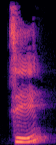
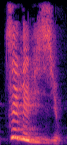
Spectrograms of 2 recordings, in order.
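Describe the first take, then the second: First: "Télévision" broken up with a clear pause after each syllable; split into syllables. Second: Said in the usual way. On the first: Shown as a demonstration. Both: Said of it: "On avait frappé les syllabes".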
